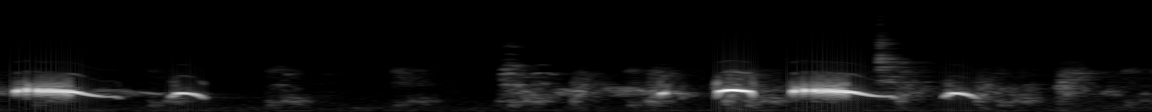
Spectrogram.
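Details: Female spotted dove calling to excite males: a mellow slurred coo sliding downward, then a short rounded note, the phrase given twice with quieter murmuring coos and soft fluttering notes between.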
